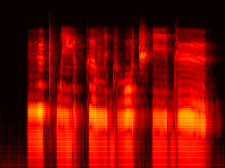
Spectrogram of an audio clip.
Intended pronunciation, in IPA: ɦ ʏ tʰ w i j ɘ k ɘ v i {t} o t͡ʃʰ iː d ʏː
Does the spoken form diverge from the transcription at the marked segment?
yes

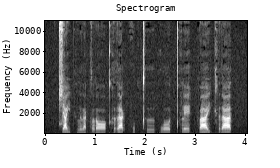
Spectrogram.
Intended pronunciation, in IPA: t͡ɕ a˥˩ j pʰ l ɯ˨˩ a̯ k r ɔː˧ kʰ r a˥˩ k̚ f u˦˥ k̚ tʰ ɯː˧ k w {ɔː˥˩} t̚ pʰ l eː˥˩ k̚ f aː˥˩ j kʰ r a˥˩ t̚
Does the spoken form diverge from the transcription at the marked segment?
yes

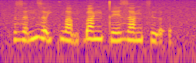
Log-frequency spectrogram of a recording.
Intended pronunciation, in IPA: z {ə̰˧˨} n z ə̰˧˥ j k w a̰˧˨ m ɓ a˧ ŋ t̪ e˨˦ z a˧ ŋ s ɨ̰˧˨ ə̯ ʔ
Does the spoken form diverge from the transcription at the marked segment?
yes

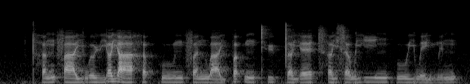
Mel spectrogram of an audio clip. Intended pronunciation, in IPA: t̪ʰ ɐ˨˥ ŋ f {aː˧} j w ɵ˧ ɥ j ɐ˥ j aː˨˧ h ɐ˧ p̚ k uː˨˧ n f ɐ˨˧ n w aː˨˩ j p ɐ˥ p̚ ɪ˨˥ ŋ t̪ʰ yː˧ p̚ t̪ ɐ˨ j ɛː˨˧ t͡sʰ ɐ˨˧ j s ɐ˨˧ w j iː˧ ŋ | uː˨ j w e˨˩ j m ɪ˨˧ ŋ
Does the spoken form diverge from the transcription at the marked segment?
yes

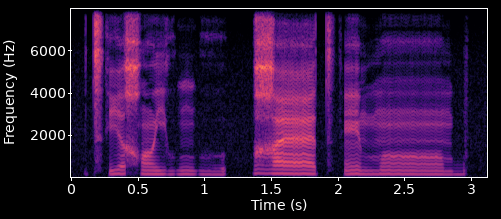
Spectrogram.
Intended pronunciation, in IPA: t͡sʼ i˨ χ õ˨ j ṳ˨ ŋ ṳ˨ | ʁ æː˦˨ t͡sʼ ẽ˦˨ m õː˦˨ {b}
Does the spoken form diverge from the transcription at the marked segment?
no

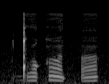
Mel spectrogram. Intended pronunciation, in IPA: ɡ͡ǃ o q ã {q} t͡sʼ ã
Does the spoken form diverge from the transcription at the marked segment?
yes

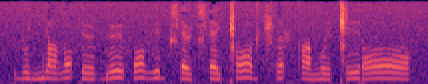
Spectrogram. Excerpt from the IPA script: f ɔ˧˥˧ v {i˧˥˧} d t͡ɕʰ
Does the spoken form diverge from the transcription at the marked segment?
yes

